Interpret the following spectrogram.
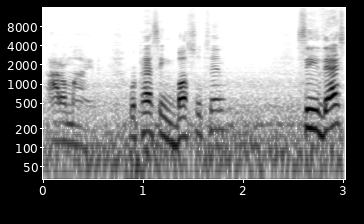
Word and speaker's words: Bustleton: don't mind we're passing Bustleton see that says but well it's it's written Bustleton bustle but you don't say the T to T silent so Bustleton we're passing Levick Street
